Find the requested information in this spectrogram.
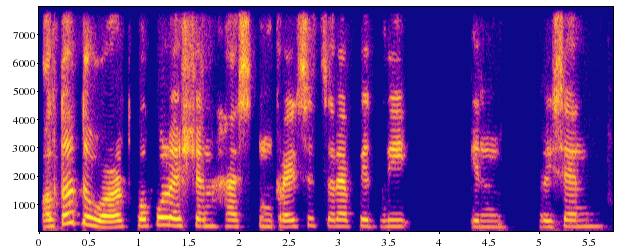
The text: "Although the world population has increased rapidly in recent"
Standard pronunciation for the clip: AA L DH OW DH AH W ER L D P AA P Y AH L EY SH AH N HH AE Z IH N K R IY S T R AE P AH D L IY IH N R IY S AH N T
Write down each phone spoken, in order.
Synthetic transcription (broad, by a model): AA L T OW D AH W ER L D P AA P Y AH L EY SH AH N HH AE S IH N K R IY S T R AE P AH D L IY IH N R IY S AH N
